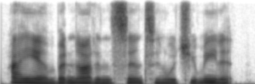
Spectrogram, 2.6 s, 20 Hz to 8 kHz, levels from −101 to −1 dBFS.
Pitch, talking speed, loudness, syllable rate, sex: 170 Hz, 260 wpm, -18 LUFS, 6.0 syllables/s, female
